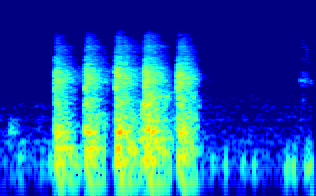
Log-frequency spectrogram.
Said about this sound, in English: Yeah, I'm like, just, I'll go back with you and kind of like, let's knock. Yeah. And so I would go up to the door and.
